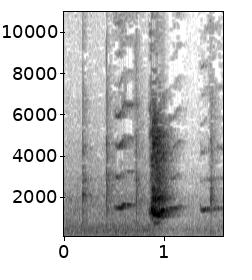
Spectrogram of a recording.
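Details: A hungry puppy waits impatiently for its food, letting out faint squeaks, then one sharp, high whining yelp and a small trailing squeak, close by in a quiet room.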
